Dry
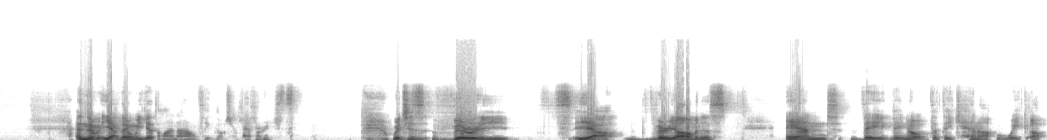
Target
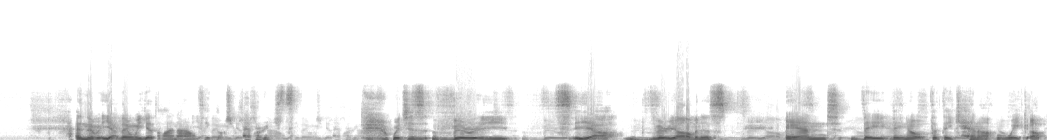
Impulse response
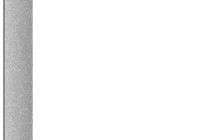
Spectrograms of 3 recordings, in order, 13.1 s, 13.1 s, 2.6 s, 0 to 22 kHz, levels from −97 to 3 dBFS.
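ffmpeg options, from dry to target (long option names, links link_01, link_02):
-filter_complex "[0:a]equalizer=frequency=360:width=1.8:gain=12,acompressor=threshold=-33dB:ratio=4,asplit=2[link_01][link_02];[link_02]aecho=0:1:1122|2244|3366:0.0841|0.0303|0.0109[link_03];[link_01][link_03]amix=inputs=2:normalize=0,volume=-2.5dB"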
